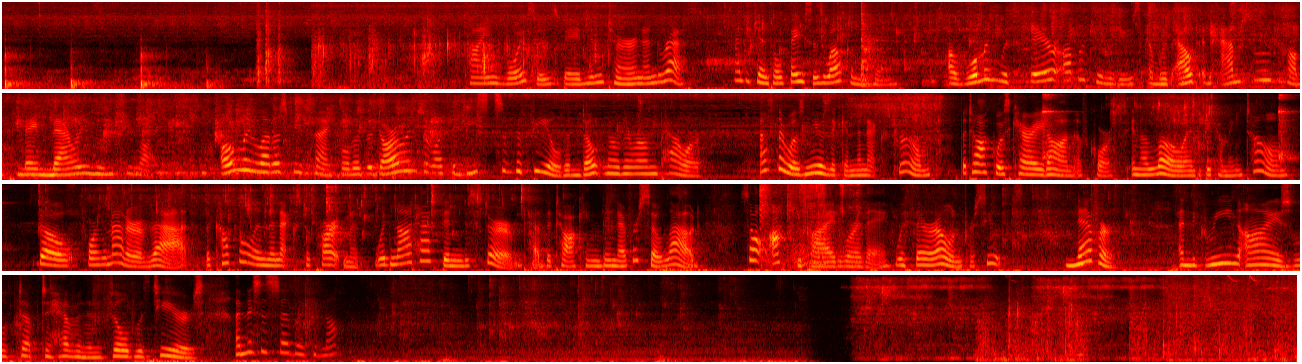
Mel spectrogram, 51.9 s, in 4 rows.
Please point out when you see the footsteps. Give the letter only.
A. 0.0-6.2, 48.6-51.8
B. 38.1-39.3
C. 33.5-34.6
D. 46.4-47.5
A.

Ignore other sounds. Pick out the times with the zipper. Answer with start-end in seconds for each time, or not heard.
33.5-34.6.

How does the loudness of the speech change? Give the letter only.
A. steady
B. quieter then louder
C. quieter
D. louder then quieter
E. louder
A.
